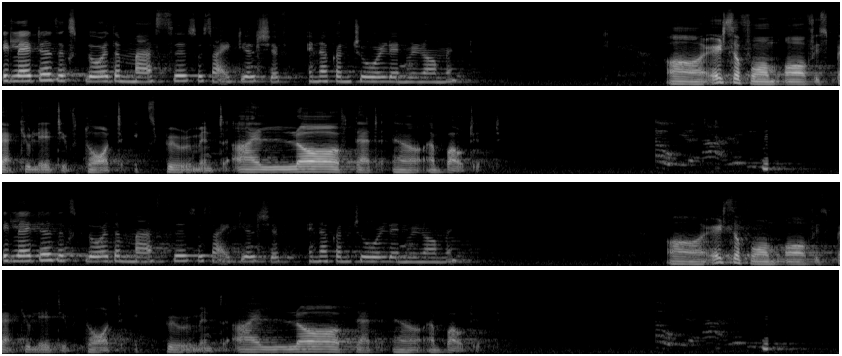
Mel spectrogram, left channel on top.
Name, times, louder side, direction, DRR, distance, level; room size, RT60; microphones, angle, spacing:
voice 1, 0.0-2.8 3.1-4.6 14.9-15.1 15.4-16.0, left 4 dB, 45° left, 0.7 m, -32 dB
voice 2, 6.6-9.5 10.0-13.2, left 5 dB, 80° left, 0.7 m, -30 dB
27.5 x 17.5 x 8.0 m
head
